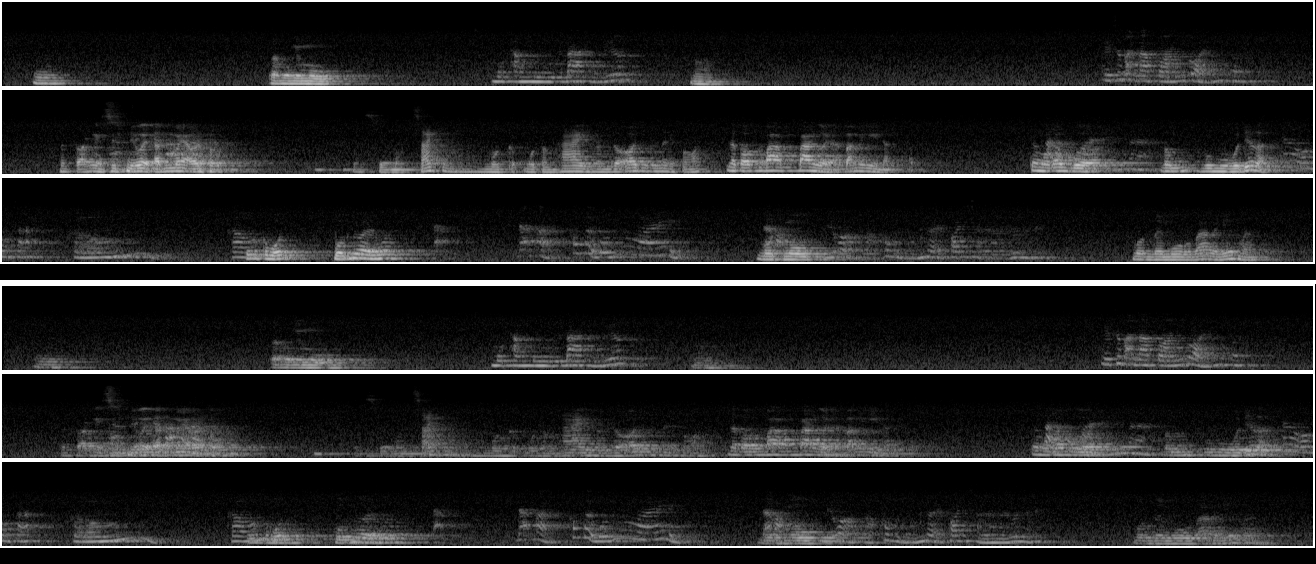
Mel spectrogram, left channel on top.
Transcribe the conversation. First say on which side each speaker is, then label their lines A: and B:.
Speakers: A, on the left; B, on the right.
A: ừ. và một người mù
B: một thằng mù với ba thằng điếc
A: ừ.
B: ngày xưa bạn làm toán giỏi lắm cơ mà
A: <laughs> toán ngày xưa
B: toán
A: nhớ
B: dễ
A: phải
B: thế
A: tán
B: bạn
A: mẹo
B: không làm
A: đâu
B: được à Ừ.
A: sửa một sách một cộng một bằng hai thì còn rõ như cái này có là có ba ba người à ba mươi nghìn à tức là một
B: bảo
A: ông
B: là không
A: vừa
B: phải mà
A: vừa, vừa mù vừa điếc à
B: thế là ông làm sao không không
A: tức là có bốn bốn người đúng không
B: đã đã bảo là không phải bốn người
A: một
B: đã bảo
A: mù
B: không nếu bảo bảo không phải bốn người là coi như trả lời luôn rồi đấy
A: một người mù và ba người điếc mà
